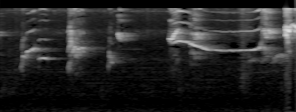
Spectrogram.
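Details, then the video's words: Anis merah, or orange-headed thrush, praised as a prize-winning singer, giving a few clipped chirps and then a long clear whistled note that drops slightly in pitch. "Burung Anis Merah Gacor Juara"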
